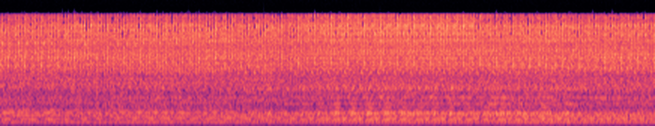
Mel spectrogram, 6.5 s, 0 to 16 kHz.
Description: My K8 engine knocking after I remove the left cam shafts to change a retainner.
